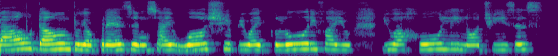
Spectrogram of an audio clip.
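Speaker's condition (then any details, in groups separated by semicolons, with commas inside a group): No condition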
